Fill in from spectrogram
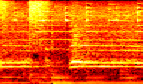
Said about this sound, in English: That's an express train, this Teague train.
